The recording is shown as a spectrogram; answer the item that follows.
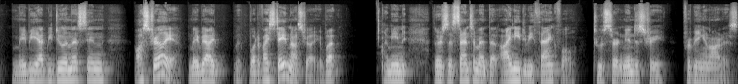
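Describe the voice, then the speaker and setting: The speaker talks at a fairly quick pace with a Western Canadian accent. The recording is very clean, with a silent background. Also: man. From Canada, Alberta (Calgary). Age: 50s. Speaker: muralist and public artist. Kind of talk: casual chat. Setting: studio.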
